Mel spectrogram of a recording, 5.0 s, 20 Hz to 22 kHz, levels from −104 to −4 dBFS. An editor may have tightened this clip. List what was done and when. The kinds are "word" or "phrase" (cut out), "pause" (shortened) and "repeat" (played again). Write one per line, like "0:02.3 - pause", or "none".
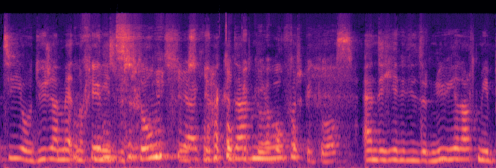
none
